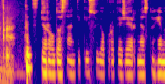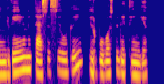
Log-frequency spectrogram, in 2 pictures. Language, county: Lithuanian, Vilnius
